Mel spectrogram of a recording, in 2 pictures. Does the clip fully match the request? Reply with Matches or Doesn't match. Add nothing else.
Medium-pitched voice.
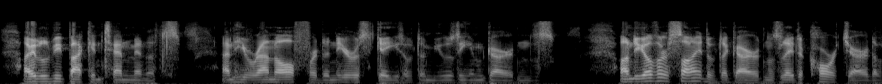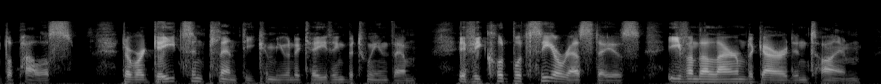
Doesn't match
